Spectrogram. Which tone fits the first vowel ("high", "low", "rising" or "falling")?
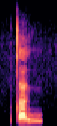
high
